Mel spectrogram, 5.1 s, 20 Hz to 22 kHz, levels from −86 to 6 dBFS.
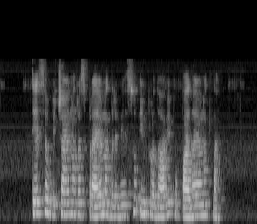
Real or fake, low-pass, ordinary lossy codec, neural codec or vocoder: real; none; none; none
